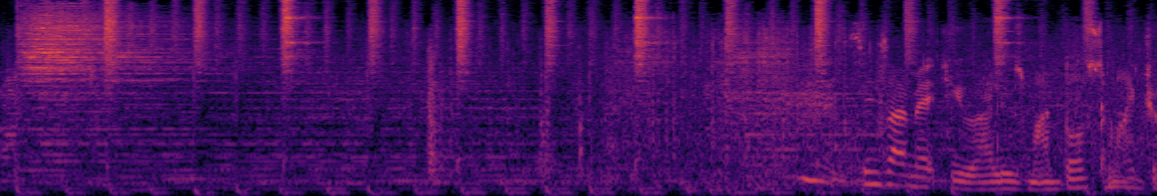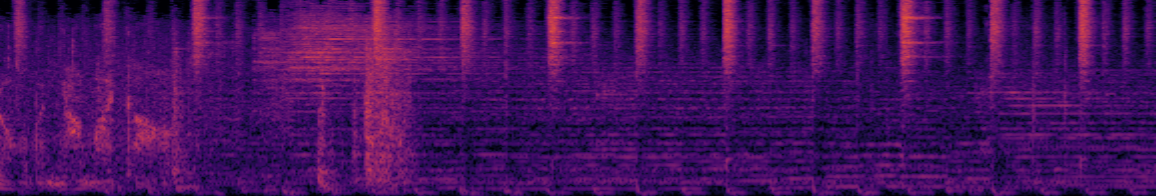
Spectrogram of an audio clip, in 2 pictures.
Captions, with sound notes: (dramatic music) (doors creaking) - Since I met you, I lose my boss, my job and now my car. (dramatic music continues)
